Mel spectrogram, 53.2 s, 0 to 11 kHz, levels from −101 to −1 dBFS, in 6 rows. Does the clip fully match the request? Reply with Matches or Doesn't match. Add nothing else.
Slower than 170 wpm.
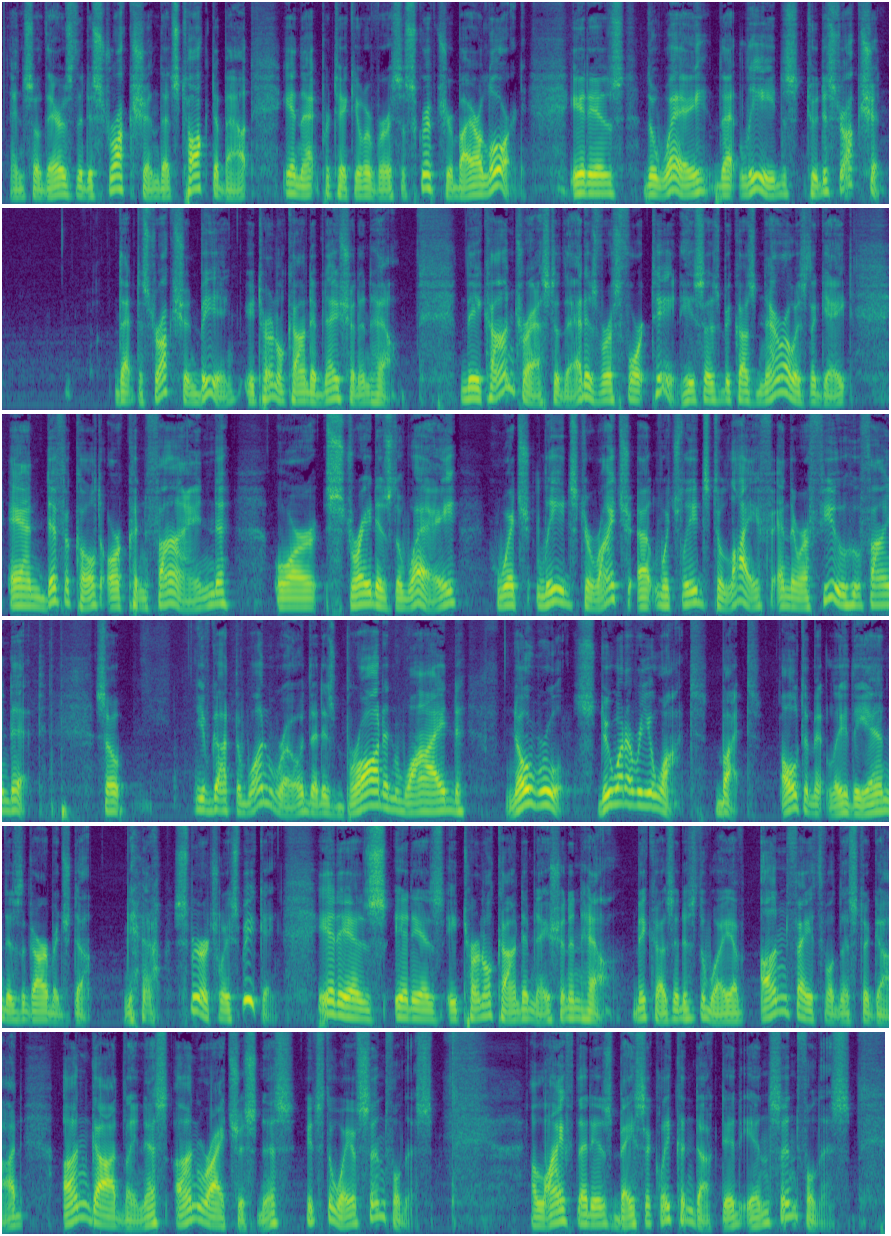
Matches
